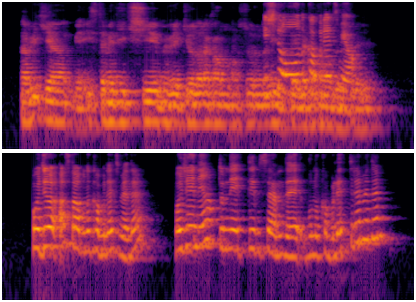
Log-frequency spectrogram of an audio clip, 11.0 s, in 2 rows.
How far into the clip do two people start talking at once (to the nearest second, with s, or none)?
4 s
